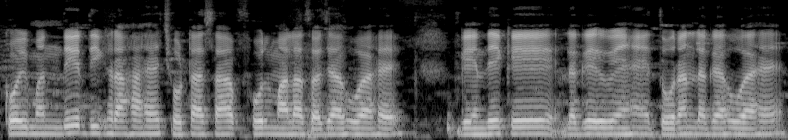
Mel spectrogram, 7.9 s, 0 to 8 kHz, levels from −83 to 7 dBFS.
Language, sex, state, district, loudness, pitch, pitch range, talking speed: Hindi, male, Chhattisgarh, Raipur, -15 LUFS, 135 Hz, 135-145 Hz, 160 wpm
